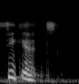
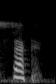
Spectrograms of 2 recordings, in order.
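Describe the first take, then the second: First: It is said as two full syllables. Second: It is said as one short syllable. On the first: The speaker calls it right. "It's secant" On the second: The speaker calls it wrong. "This is not sec"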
